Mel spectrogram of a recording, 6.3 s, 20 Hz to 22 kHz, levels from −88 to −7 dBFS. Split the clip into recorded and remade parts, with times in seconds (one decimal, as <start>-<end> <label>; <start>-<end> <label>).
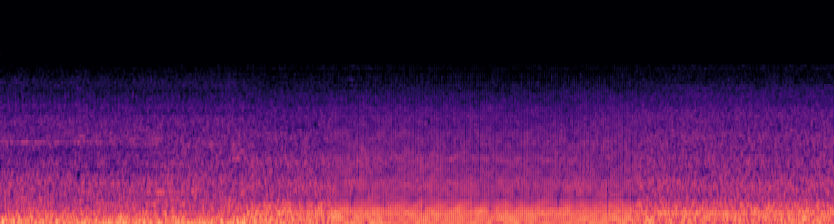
0.0-2.5 recorded; 2.5-4.8 remade; 4.8-6.3 recorded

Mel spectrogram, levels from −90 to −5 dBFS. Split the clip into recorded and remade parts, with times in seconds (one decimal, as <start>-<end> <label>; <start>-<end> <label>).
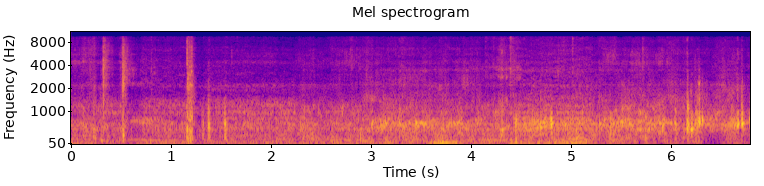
0.0-0.7 remade; 0.7-2.2 recorded; 2.2-4.5 remade; 4.5-5.2 recorded; 5.2-6.8 remade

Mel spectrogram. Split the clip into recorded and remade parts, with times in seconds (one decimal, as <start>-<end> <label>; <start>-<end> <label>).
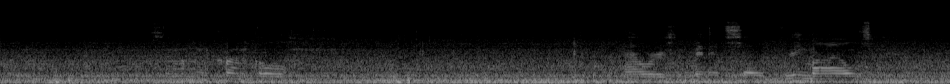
0.0-9.5 recorded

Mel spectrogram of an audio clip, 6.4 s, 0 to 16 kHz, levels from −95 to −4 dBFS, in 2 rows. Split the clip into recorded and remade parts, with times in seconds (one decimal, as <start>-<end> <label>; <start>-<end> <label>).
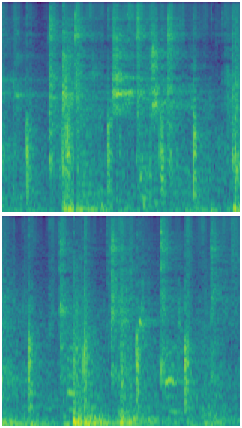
0.0-1.1 recorded; 1.1-2.8 remade; 2.8-6.4 recorded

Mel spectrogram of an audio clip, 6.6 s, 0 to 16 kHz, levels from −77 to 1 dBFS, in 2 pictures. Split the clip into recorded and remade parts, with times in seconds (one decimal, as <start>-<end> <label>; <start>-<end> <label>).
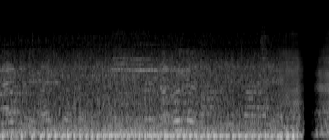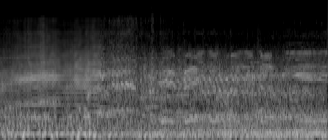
0.0-2.8 recorded; 2.8-4.3 remade; 4.3-6.6 recorded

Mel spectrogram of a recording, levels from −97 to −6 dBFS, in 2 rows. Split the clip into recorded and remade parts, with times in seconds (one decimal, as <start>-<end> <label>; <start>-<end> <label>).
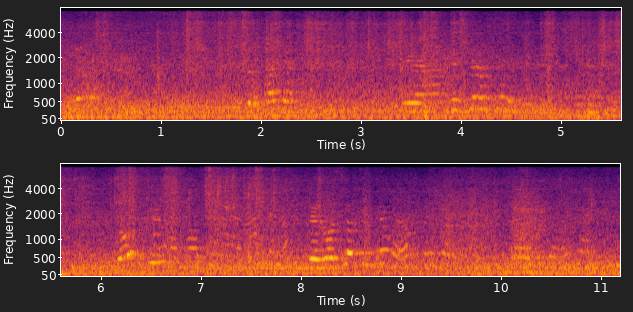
0.0-5.0 recorded; 5.0-5.7 remade; 5.7-11.2 recorded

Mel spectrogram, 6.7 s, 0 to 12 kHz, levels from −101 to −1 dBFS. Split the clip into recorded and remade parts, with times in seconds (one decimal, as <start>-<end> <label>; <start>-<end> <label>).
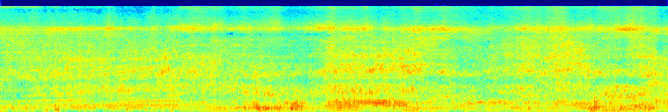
0.0-1.8 recorded; 1.8-6.7 remade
